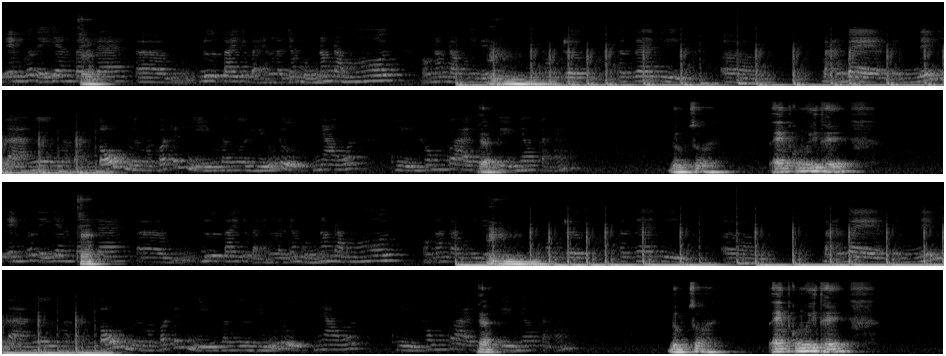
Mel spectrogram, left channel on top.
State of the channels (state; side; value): normal; both; correlation 0.51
